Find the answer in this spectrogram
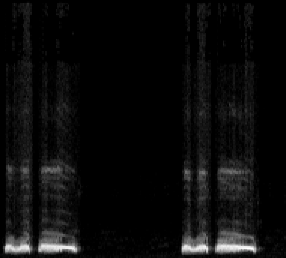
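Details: Decoy spotted dove with a harsh, scolding voice of the thổ sấm style, calling to provoke wild doves: two low hoarse cooing phrases, each a short coo followed by a longer falling one, about two seconds apart.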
